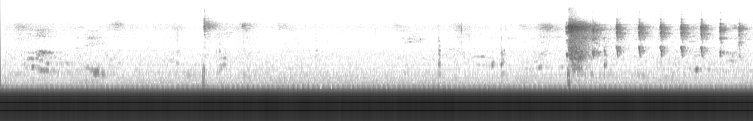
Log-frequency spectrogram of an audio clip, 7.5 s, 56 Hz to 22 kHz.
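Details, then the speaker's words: LD Curve 5 active speaker system with amplifier, volume turned up: a loud, constant, low mains-pitched ground hum. Owner says it had no hum when new. Hum from corroded potentiometers. "Grabeng haming mga loan Kung naririnig niyo haming lakas ng ground"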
